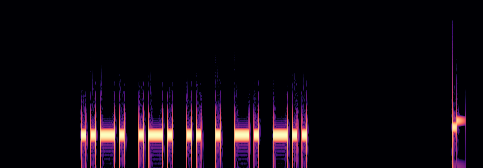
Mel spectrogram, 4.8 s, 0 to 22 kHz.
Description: Morse code, heard as a keyed tone, about 25 wpm, 700 Hz. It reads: FRIEND
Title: Top 500 Words 25wpm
